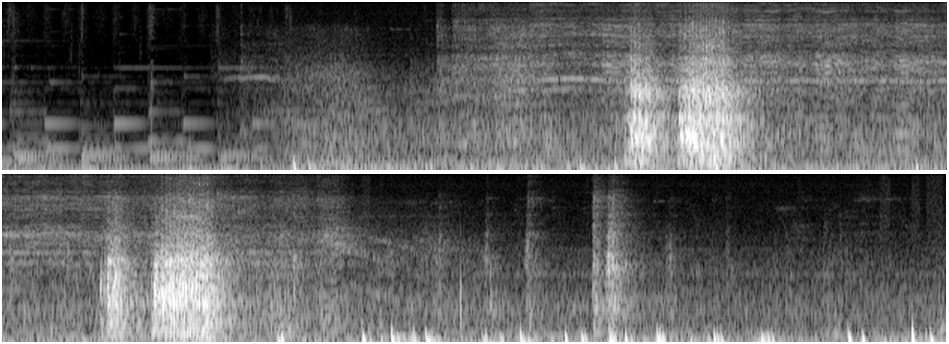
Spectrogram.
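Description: Brief background music gives way to on-site work sound: two loud bursts of noise about four and seven seconds in, then a run of light knocks and taps as grated plastic deck panels are set onto an aluminum deck frame.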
